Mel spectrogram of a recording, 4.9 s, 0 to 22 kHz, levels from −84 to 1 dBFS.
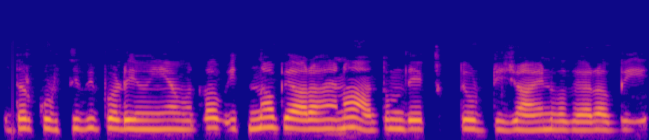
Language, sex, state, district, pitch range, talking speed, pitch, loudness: Hindi, female, Uttar Pradesh, Jyotiba Phule Nagar, 215-240 Hz, 220 wpm, 230 Hz, -23 LUFS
